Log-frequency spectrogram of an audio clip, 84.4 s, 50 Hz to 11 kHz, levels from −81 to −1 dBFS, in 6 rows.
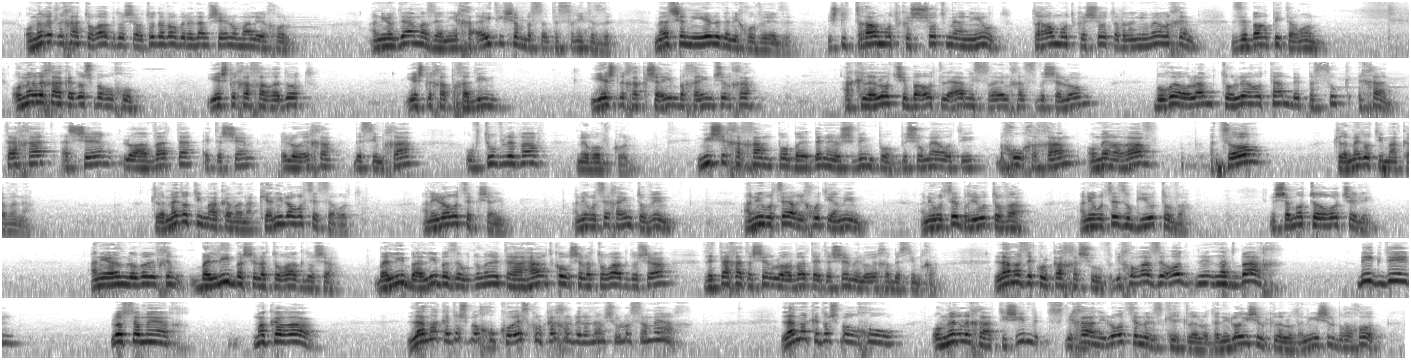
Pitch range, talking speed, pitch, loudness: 135-200 Hz, 150 wpm, 165 Hz, -23 LUFS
